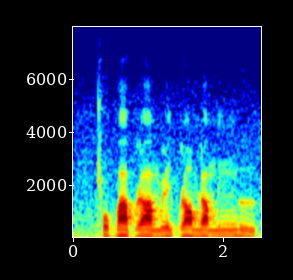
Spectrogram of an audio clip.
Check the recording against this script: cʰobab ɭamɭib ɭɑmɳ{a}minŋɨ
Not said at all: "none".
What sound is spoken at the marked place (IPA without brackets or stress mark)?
a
